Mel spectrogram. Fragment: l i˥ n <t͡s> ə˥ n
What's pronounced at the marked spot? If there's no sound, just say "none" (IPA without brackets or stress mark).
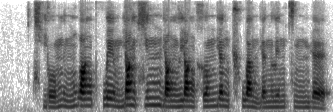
t͡s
